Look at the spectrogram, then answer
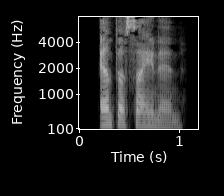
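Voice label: "humor", British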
